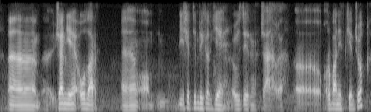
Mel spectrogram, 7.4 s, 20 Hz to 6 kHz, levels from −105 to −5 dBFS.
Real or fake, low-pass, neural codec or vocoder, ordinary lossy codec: fake; 5.4 kHz; codec, 16 kHz, 0.8 kbps, ZipCodec; none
